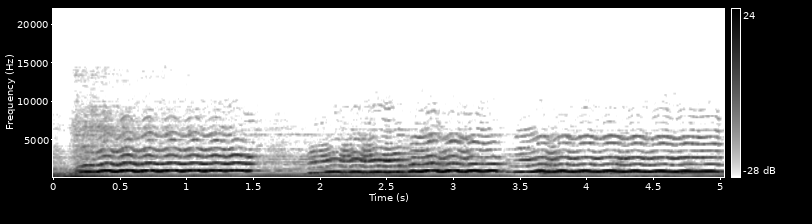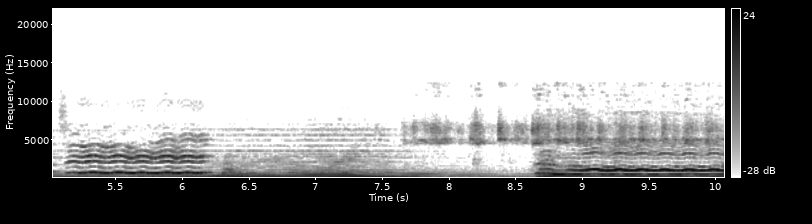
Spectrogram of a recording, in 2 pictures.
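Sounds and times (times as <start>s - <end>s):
karaoke backing track chord: 0.0s - 10.0s.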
